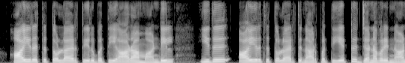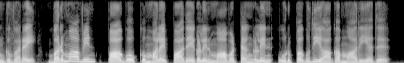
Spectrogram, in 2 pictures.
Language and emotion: Tamil, neutral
